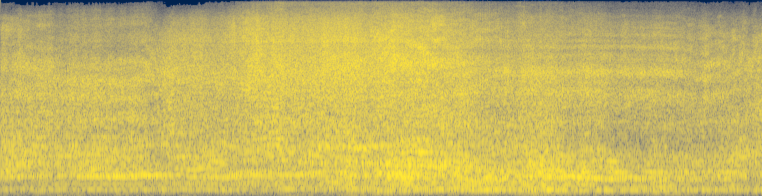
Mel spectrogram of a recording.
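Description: Midwest modified race cars roaring around Monett Motor Speedway during a heat race, a steady loud engine drone with rising and falling revs as the pack passes, continuous throughout.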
